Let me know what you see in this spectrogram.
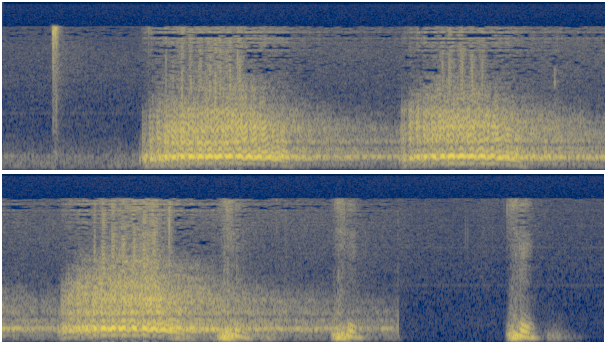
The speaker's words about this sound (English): I'll play a raven. Okay. This raven actually has some reverb on him, well, like he's in a cave or something. Take a listen. Here's normal speed. Now listen to at slow speed.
